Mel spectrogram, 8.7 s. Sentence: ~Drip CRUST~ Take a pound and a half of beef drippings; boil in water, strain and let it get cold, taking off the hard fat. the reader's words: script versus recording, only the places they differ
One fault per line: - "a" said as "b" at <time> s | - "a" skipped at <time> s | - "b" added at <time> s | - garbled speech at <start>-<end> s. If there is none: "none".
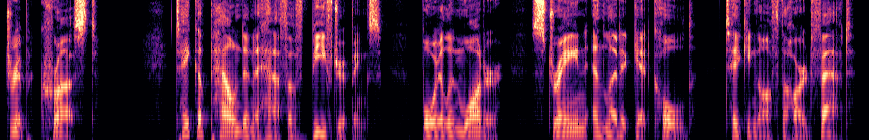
none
